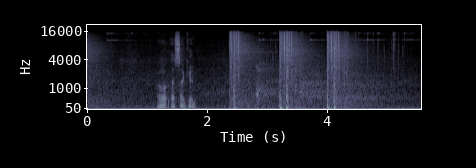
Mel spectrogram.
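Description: Three sharp gunshots from the video game Metro, evenly spaced about a second apart, following a brief spoken remark over a low, steady game ambience.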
